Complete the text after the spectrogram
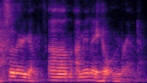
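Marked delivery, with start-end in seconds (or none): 0.1-0.8 loud exasperated sigh. Real, not acted. Sighing at boredom.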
